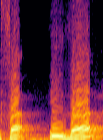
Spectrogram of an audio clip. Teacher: Nah, di sini fa idza, za-nya panjang, za-nya digigit lidahnya karena sifat za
